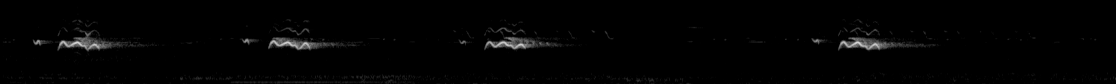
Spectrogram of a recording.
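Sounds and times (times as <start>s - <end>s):
white-whiskered laughingthrush calling: 0.3s - 1.6s, 2.4s - 5.8s, 8.1s - 9.4s.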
